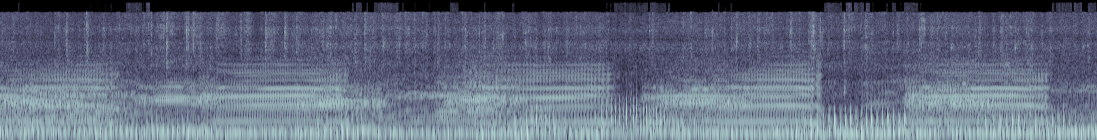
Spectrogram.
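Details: A herd of dozens of cattle being driven along: a run of repeated wavering moos, about one every two seconds, overlapping one another above a dense low rumble.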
